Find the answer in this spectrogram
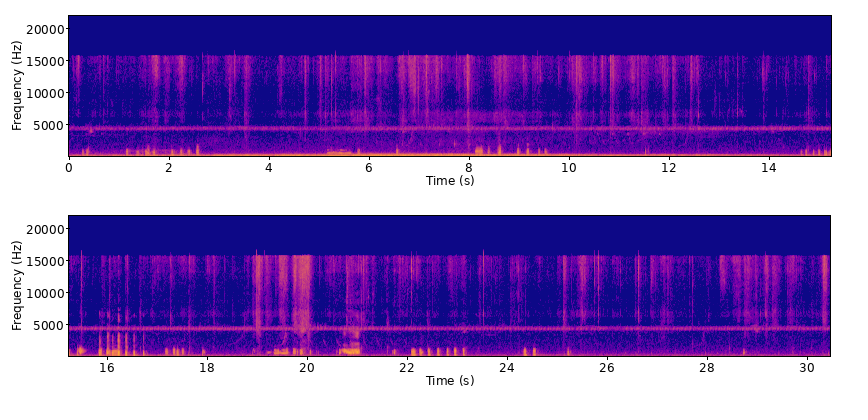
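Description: Hens clucking in quick runs of short calls, busiest in the second half. A low rumble swells and fades over the first half, and a faint steady high tone runs underneath.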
